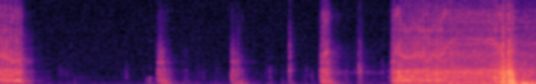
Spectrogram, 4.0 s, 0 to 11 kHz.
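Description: DeWalt 12-volt cordless drill on speed two boring a one-inch self-feeding spade bit into wood: it runs, cuts off about a quarter second in as the drill stops in the cut, gives a few brief blips, then runs again under load from about three seconds in, rising in pitch near the end.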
